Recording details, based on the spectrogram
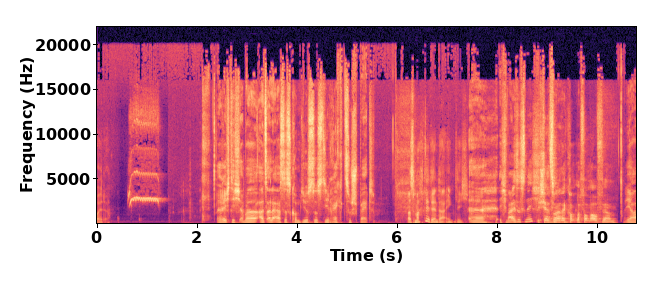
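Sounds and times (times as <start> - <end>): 
speech: 0.0 - 0.4, 2.4 - 10.7
referee's shrill whistle blast signaling kickoff: 0.6 - 1.4.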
